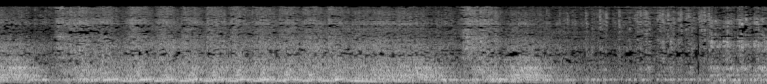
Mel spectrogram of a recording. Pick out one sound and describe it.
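A carbureted V8 marine inboard engine idles with a steady rumble.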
